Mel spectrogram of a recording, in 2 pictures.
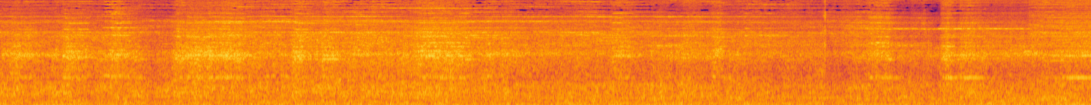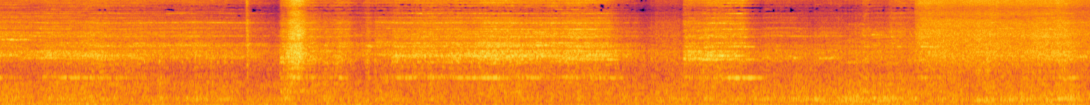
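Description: Freight train cars rolling past with a steady heavy rumble, and wheel squeal coming and going as thin high tones. A single sharp clank about two-thirds of the way through.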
